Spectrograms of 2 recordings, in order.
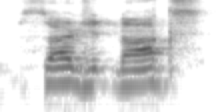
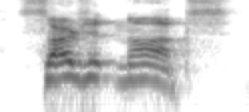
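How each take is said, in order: First: Said in the usual way. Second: "Sergeant Knox" slow and louder, as if it just came back; emphatic recall. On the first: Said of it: "what was the guy's name". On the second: Real, not acted. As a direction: land on "Sergeant Knox" slowly and firmly, recognising it.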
